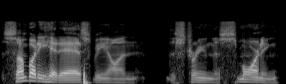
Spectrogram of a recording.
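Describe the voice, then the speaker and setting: A man in his fifties with a deep, gravelly voice, chatting casually and bluntly as he reviews game courses on a live stream. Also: lively intonation, normal speed, a bit bright, no room sound. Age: 50s.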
